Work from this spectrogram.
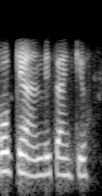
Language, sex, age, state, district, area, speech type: Telugu, female, 60+, Andhra Pradesh, Srikakulam, urban, conversation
